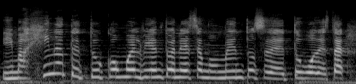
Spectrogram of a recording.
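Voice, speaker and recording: A woman teaching a children's church lesson, speaking tenderly to the kids and booming out dramatic commands in her story, with a Latin American Spanish accent. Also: steady tone, a little fast, faint music behind. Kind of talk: children's sermon.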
